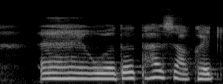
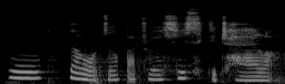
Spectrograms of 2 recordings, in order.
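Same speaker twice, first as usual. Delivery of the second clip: whisper; 4 semitones lower, 14 dB quieter than usual. Acted. Toy threatens to take star off.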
